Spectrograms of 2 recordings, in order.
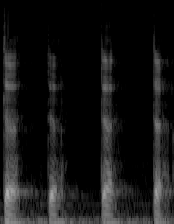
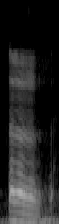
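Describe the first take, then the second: First: It is said slowly with pauses. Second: It is said quickly without pauses.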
